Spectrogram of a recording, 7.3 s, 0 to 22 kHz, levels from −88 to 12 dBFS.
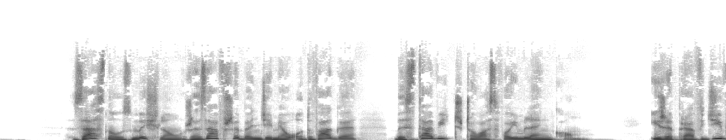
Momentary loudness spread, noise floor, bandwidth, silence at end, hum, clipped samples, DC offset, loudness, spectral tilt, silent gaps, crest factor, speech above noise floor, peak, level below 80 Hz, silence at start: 9 LU; -69 dBFS; 14 kHz; 0 s; none; under 0.1%; under 0.1%; -18 LUFS; -6.5 dB/octave; none; 16 dB; 52 dB; -2 dBFS; -60 dBFS; 0.7 s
